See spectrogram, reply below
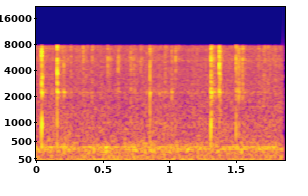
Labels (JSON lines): {"label": "ambient", "recorder": "HydroMoth"}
